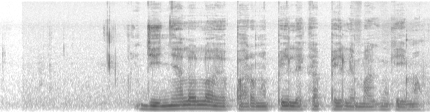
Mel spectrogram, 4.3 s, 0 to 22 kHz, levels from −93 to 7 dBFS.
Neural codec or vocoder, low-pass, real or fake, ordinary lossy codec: none; none; real; none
